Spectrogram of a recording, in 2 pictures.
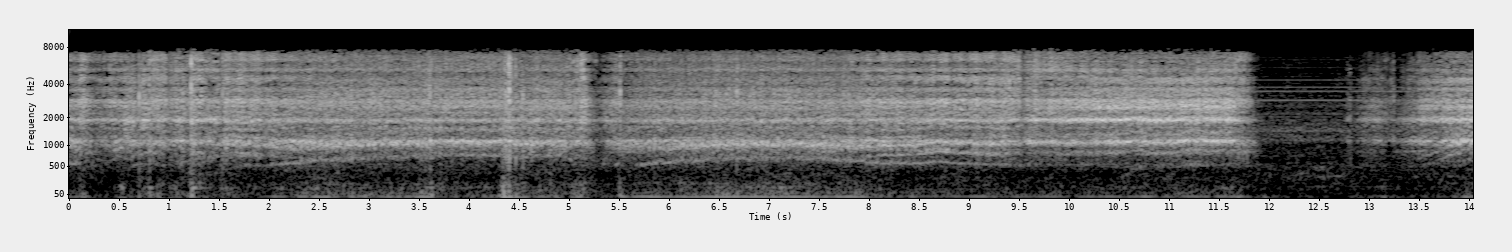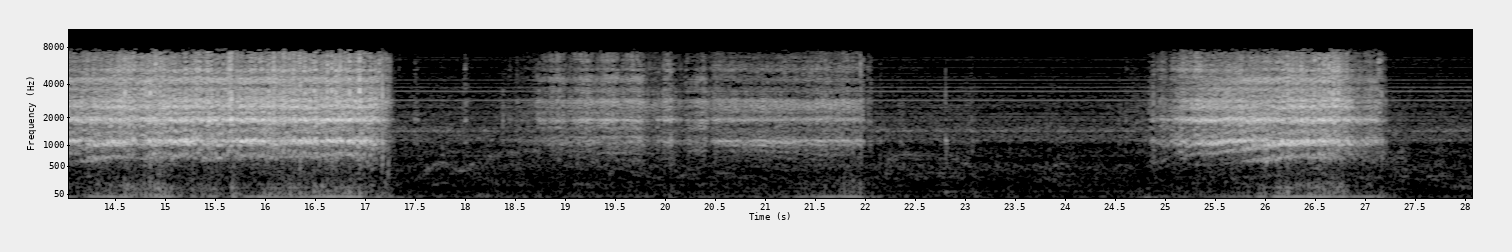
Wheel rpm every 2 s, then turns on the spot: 60, 60, 60, 60, 70, 50, 20, 70, 40, 20, 30, 0, 30, 30.
none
